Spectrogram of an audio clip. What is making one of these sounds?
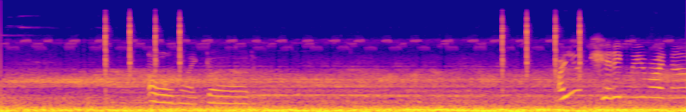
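A flashlight switch clicks on and off in quick bursts.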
